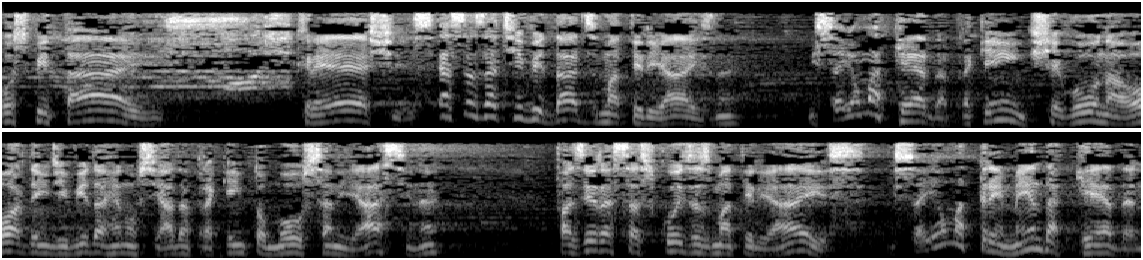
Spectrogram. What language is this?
Portuguese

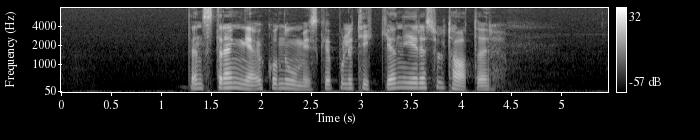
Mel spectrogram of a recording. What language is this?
Norwegian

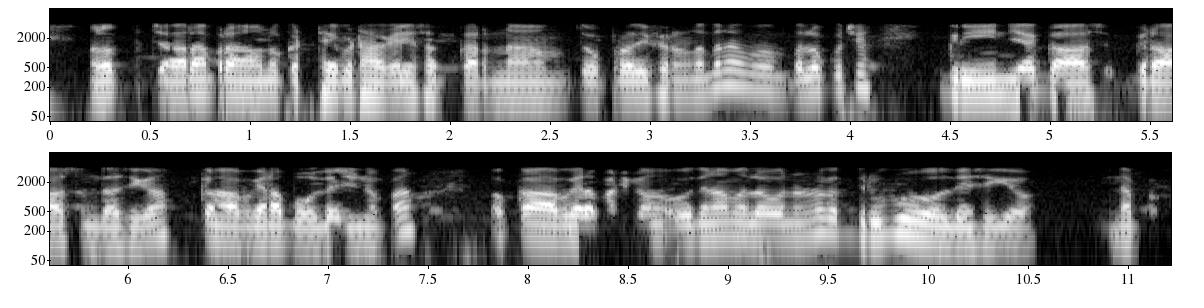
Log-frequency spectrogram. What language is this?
Punjabi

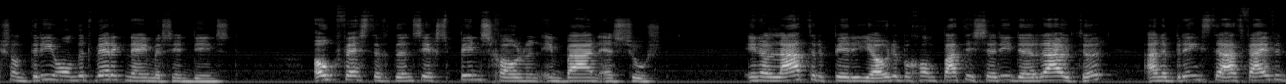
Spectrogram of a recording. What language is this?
Dutch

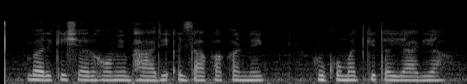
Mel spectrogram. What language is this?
Urdu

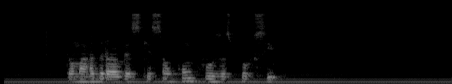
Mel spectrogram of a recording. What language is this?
Portuguese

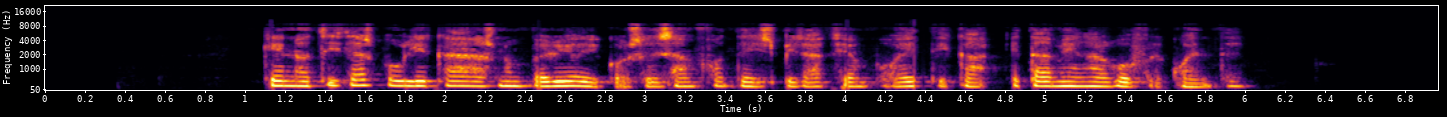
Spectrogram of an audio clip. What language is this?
Galician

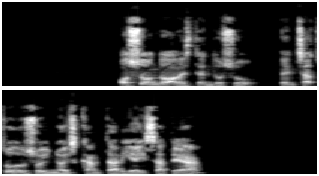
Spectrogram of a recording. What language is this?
Basque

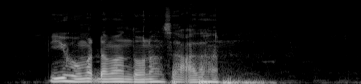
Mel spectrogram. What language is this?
Somali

